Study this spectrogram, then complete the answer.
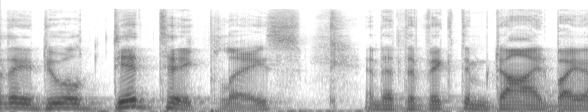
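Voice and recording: A natural voice, reading aloud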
